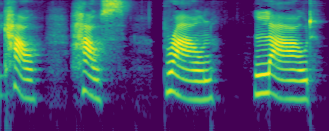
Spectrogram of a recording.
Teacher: Diphthong ow starts at an A position and goes towards an O. Ow, ow, as in cow.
